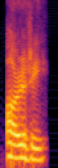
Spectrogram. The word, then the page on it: orrery: Indian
